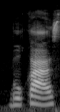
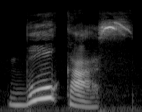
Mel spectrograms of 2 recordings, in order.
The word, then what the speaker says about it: bukas: If you say bukas, bukas the emphasis is on the second syllable that means open. If you say buas emphasis is on the first syllable that means tomorrow.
